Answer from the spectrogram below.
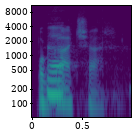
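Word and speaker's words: Pogačar: Pogacar.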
